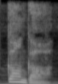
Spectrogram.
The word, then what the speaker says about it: Ganga: Primary domain cosmic order secondary domain wisdom transmission pronounced sarishi sacred rivers and life forces gonga a goddess from the Hindu tradition. Primary domain purification. Secondary domain sacred river pronounced Ganga Yamina a goddess from the Hindu tradition.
